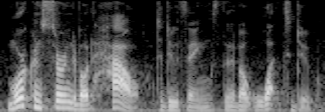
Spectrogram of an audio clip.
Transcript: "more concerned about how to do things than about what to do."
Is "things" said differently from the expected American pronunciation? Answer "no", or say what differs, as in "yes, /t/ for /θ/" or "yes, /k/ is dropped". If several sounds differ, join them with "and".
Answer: no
